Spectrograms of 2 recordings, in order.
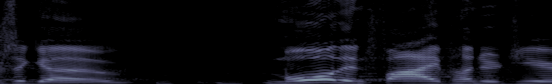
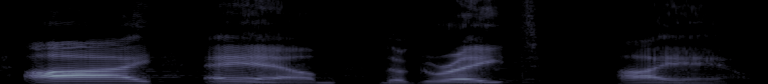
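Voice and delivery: very slow, lower, every word weighed; solemn divine declaration; 6 semitones lower, much slower than usual. Acted. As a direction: lay it down like a proclamation from heaven.

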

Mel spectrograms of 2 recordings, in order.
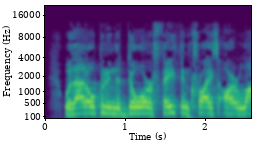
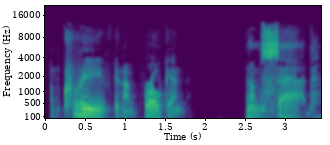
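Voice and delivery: a hushed, grieving whisper to God; a pastor's prayer of grief, whispered low and broken; 8 semitones lower, 8 dB quieter than usual. Retold or imitated. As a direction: let the words fall to a lower, breathless whisper.

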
